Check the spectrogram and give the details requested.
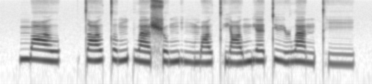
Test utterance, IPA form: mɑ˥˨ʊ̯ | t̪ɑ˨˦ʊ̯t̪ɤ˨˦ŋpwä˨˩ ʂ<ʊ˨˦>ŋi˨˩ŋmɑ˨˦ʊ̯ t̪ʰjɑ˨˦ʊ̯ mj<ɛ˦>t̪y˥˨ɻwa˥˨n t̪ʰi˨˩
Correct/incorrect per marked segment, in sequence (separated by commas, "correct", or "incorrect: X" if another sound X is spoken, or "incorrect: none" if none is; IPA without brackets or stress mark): correct, correct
